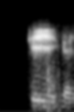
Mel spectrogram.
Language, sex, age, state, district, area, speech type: Punjabi, male, 30-45, Punjab, Bathinda, urban, conversation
